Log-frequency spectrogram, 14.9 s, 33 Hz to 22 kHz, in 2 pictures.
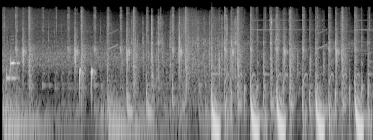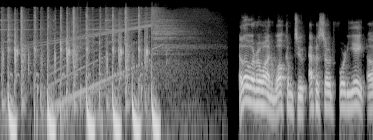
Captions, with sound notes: (upbeat music) (keyboard keys clacking) Hello everyone, welcome to episode 48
